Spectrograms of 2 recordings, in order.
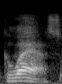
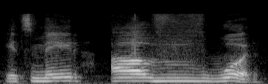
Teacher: even though the word of is spelled with an F we pronounce the of with a voiced v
